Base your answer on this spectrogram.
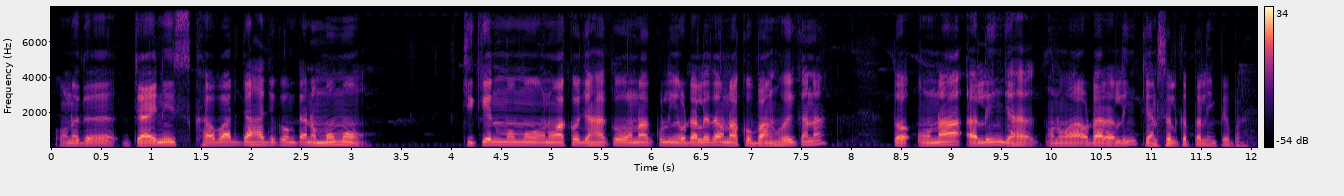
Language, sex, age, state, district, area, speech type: Santali, male, 45-60, West Bengal, Purulia, rural, spontaneous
